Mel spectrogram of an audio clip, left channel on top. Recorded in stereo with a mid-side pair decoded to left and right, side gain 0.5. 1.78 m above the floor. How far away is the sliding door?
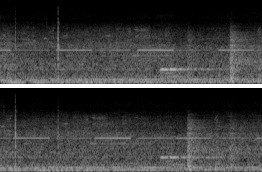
About 6.5 m.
